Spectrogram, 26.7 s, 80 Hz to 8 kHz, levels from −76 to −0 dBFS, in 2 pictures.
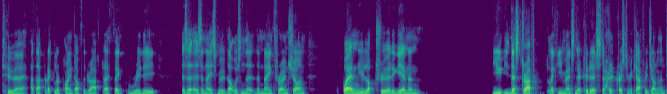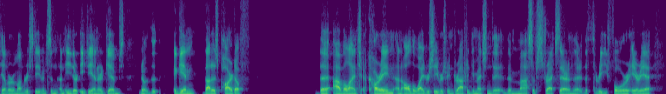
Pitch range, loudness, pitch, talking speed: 80-95 Hz, -25 LUFS, 85 Hz, 190 wpm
